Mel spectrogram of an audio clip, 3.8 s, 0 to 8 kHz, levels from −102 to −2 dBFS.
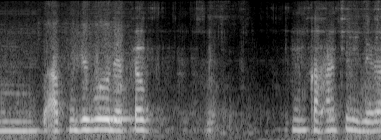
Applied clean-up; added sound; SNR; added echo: neural separator model SepFormer DNS4.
